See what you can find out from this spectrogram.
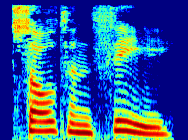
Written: Salton Sea

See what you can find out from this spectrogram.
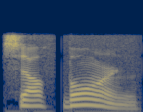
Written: self-born

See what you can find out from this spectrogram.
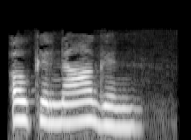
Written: okinagan

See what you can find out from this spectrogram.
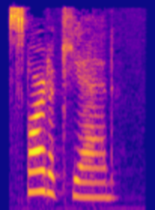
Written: spartakiad

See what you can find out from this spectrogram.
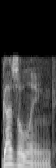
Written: guzzling

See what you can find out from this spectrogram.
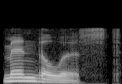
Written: Mendelist

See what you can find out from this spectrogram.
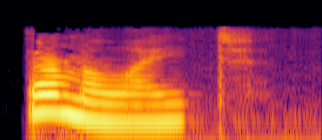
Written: thermalite

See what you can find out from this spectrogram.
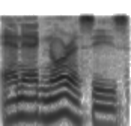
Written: anagnorises

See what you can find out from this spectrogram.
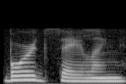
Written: boardsailing

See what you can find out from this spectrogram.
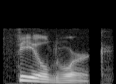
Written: fieldwork

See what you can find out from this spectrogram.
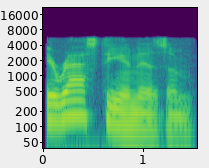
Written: Erastianism

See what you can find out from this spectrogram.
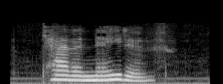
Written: catenative

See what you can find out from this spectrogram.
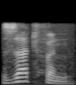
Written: Zutphen

